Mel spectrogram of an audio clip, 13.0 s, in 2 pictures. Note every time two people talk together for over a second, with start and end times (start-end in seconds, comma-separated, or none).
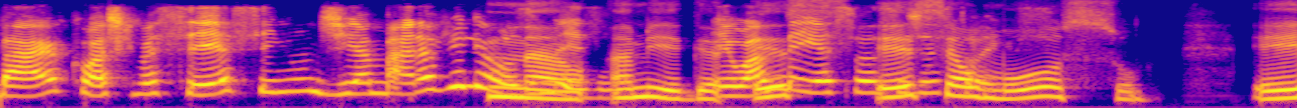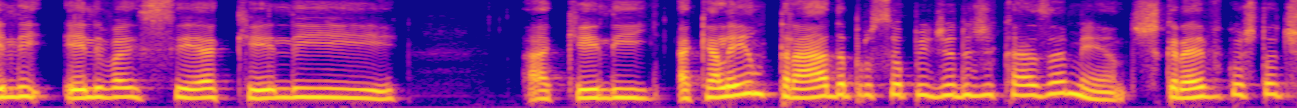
2.4-5.3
